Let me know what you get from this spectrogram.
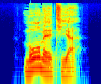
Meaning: marmot
- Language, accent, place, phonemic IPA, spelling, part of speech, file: German, Germany, Berlin, /ˈmʊrməlˌtiːr/, Murmeltier, noun, De-Murmeltier.ogg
